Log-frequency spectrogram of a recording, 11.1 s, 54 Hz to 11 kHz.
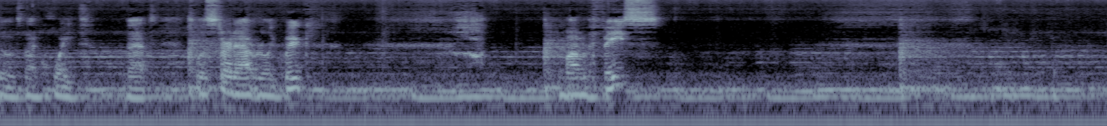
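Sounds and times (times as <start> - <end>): soft background music from speakers: 0.0 - 11.0.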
